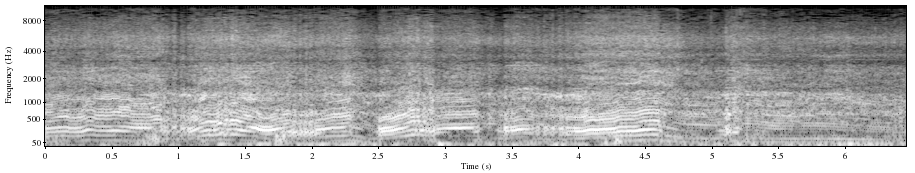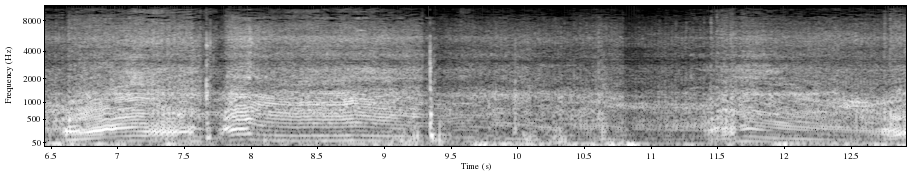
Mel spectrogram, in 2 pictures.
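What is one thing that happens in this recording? Tyres churn over a rough dirt trail.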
